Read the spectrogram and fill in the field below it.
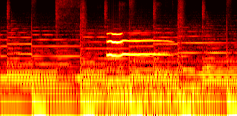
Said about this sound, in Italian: Oh, un gatto!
